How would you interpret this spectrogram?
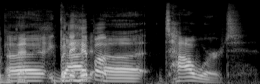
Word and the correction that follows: Taweret: uh, Tawerit, T A W E R E T, Egyptian god.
